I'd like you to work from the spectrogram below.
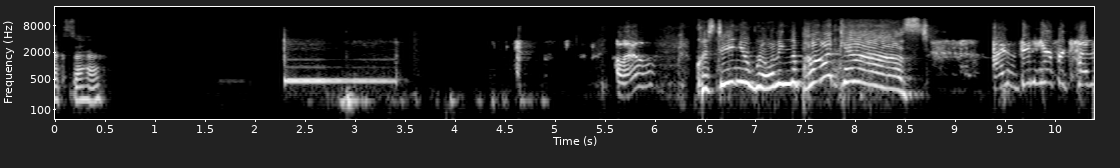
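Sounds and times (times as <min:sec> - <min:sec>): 
speech: 0:00.0 - 0:00.6, 0:05.6 - 0:10.3
telephone ringing tone during an outgoing call: 0:01.7 - 0:03.6.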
